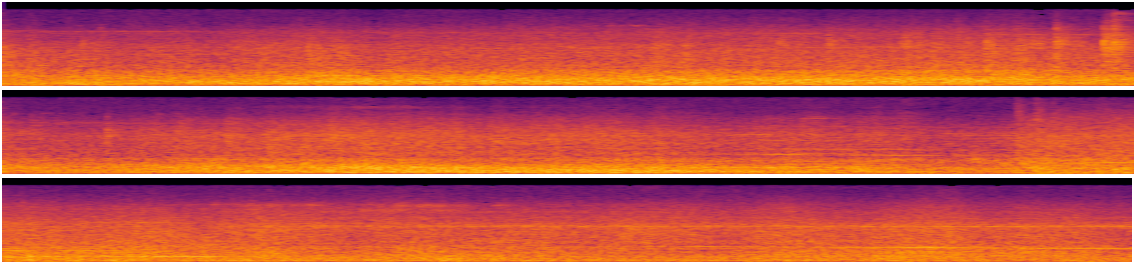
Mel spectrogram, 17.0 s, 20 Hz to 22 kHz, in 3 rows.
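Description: Keio Series 5000 electric commuter train running, heard from inside the passenger car: a steady rumble of wheels on rail with a sharp click about five seconds in. Near the end the traction motors' whine falls slowly in pitch as the train slows.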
